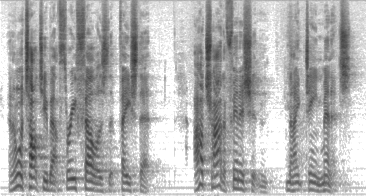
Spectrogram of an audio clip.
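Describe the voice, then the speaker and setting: A man with a Southern US accent, fairly high-pitched and very fast, with lively intonation and big swings in loudness. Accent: US South. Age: 60s. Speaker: missionary. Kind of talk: sermon. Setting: church.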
